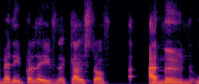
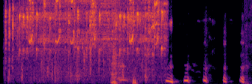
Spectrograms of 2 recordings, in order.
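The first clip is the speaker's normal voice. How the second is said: high breathy giggle; 5 dB louder than usual. Real, not acted. Giggles at own posh attempt.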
